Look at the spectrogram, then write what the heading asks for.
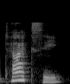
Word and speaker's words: taxi: long ey sound cry number three the i in taxi takes a long e sound the symbol I am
